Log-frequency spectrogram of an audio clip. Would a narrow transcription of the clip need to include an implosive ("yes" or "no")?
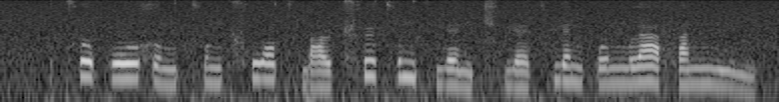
no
